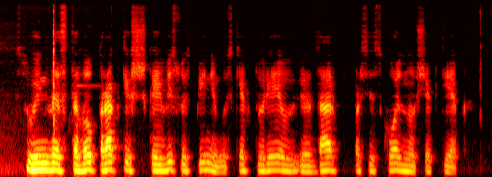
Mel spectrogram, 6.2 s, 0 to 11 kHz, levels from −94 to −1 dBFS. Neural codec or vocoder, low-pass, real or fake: none; 9.9 kHz; real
